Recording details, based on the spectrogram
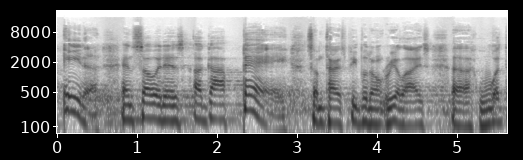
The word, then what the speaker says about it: agape: So we have love, and as you expect, it's the word agape, A-G-A-P-E. So we have A-G-A, agape, and this is pronounced as a long A.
